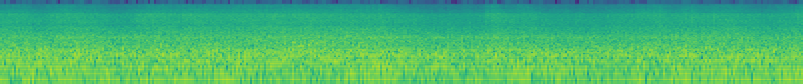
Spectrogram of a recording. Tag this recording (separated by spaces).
factory field-recording grinding indonesia tea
